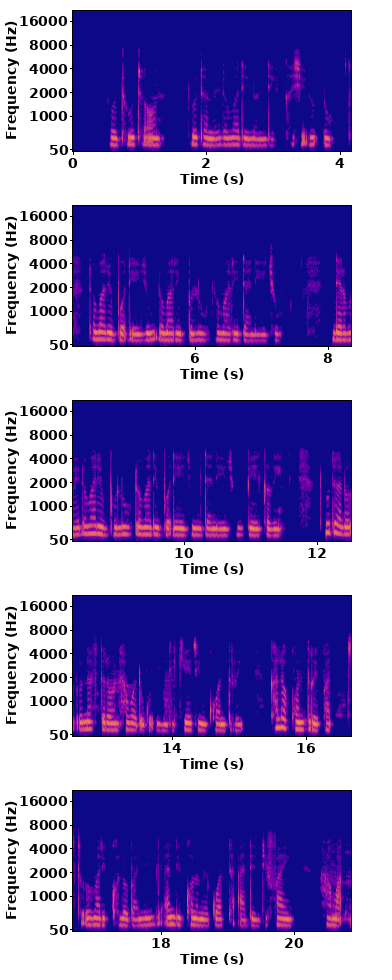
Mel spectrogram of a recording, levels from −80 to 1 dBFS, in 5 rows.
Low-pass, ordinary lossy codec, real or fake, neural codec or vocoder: 7.2 kHz; MP3, 64 kbps; real; none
